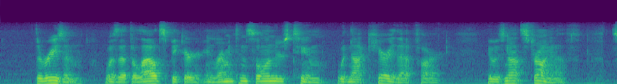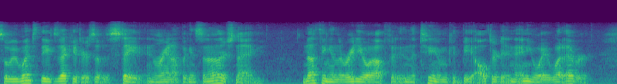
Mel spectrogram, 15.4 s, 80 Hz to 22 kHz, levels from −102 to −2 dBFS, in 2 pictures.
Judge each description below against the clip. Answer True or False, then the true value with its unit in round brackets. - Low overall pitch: True (105 Hz)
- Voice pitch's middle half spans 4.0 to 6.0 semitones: False (3.0 semitones)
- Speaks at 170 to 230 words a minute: True (200 wpm)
